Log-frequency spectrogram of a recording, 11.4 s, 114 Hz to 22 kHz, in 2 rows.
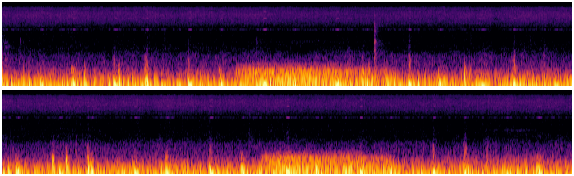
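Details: Normal heart sounds of a female, auscultated with various stethoscopes at Erb's point, mitral, tricuspid, aortic and pulmonic areas: regular soft lub-dub about 80 a minute, no added sounds.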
